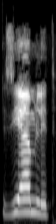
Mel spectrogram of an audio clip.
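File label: "zijam" locative, Archi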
